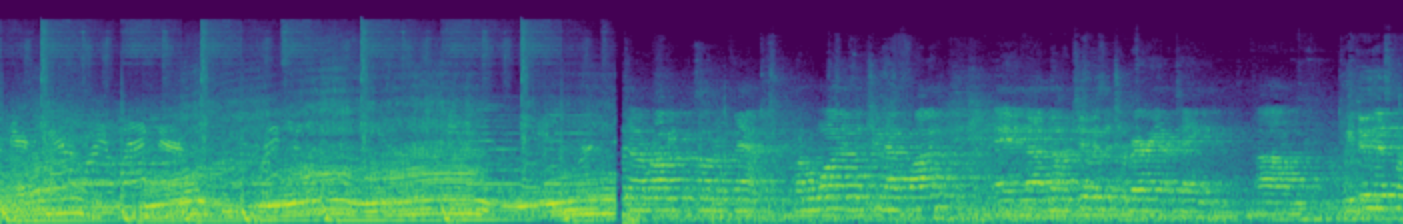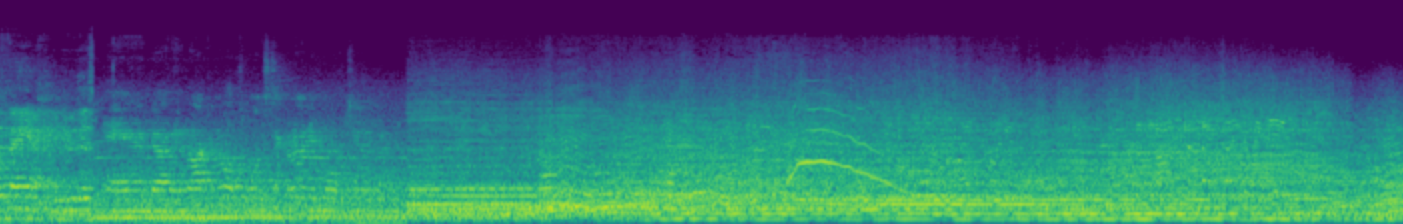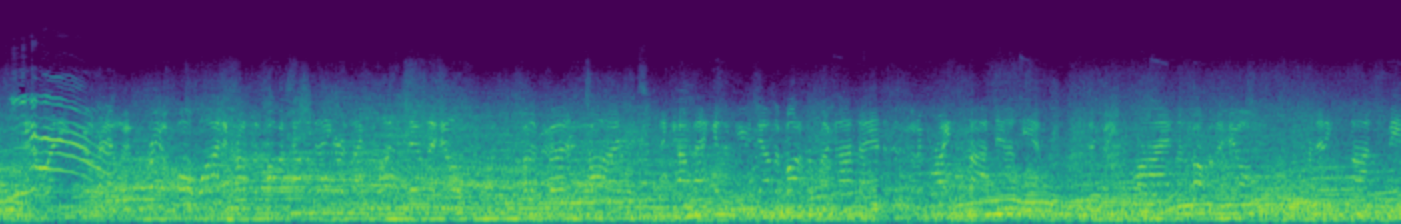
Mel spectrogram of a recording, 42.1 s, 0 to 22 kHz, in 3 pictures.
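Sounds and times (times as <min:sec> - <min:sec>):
utv engines revving hard: 0:00.0 - 0:06.3, 0:12.1 - 0:42.0.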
